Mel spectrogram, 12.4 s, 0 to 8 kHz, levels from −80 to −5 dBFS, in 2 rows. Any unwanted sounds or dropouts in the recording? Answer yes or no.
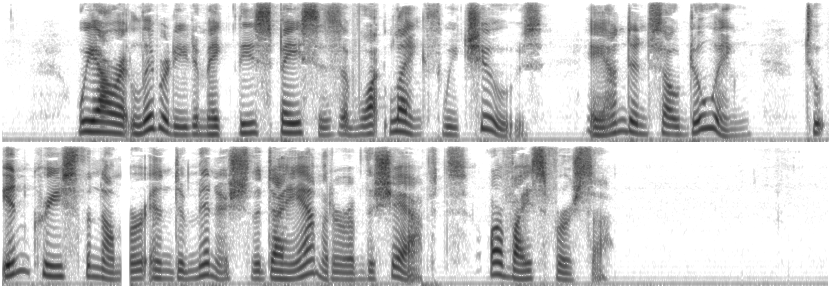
yes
